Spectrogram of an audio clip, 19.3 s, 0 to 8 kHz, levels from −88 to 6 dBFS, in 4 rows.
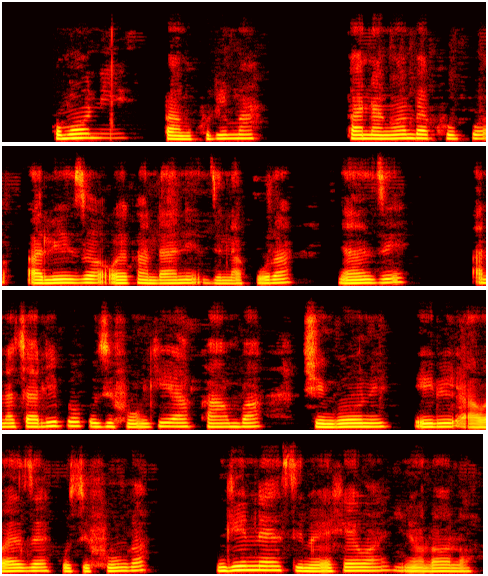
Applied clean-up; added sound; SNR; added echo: none; none; none; none.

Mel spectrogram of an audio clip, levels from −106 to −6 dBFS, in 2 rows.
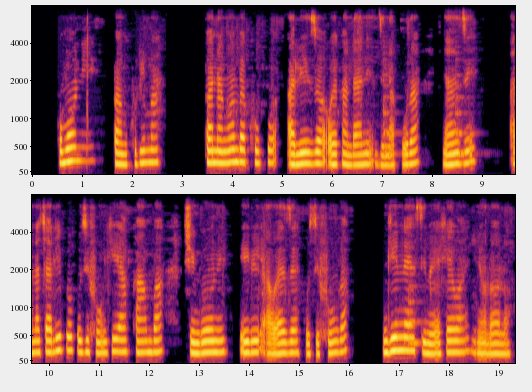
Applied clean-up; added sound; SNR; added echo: none; Bowed string instrument; 17 dB; none.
